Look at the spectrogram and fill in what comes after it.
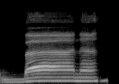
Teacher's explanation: dibaca panjang dua harakat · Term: fathah berdiri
